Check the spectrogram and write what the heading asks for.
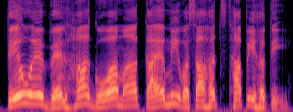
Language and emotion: Gujarati, neutral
